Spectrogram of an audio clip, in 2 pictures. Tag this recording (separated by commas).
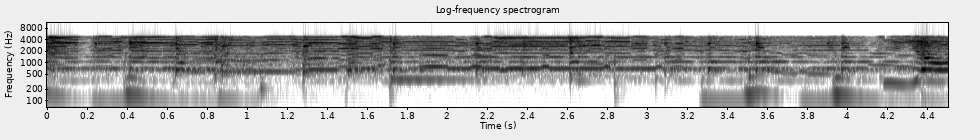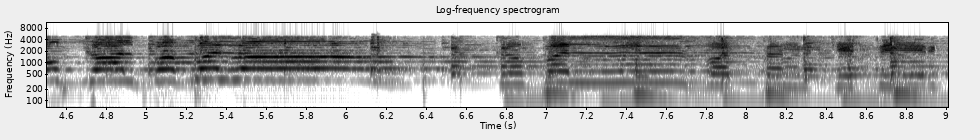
inside a large room or hall, Middle Eastern music, Music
